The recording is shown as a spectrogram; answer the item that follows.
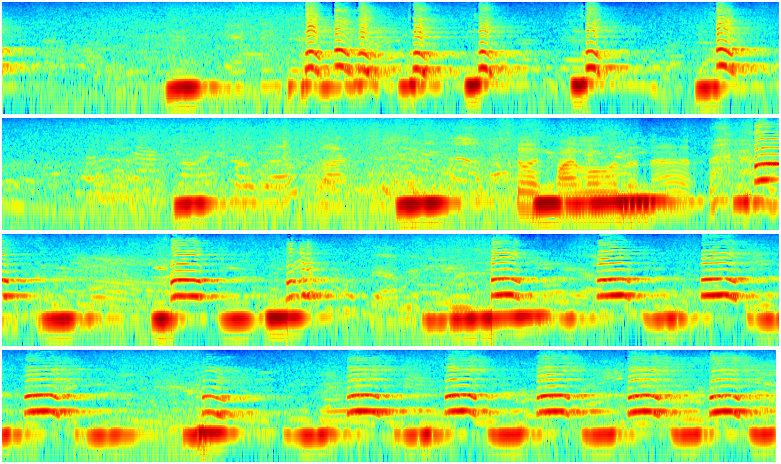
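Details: A long calling bout from siamangs at the Erie Zoo, heard throughout the zoo. Clusters of hoarse, honking barks give way to a steady, quickening run of loud, ringing notes that continues to the end.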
